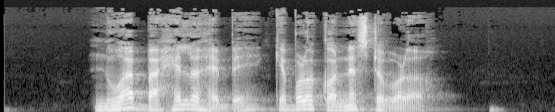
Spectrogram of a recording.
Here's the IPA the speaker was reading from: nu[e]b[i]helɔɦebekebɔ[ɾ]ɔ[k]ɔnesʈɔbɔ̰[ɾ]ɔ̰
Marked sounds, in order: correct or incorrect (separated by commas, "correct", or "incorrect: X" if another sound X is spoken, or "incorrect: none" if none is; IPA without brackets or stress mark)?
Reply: incorrect: a, incorrect: a, incorrect: ɭ, correct, incorrect: ɭ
